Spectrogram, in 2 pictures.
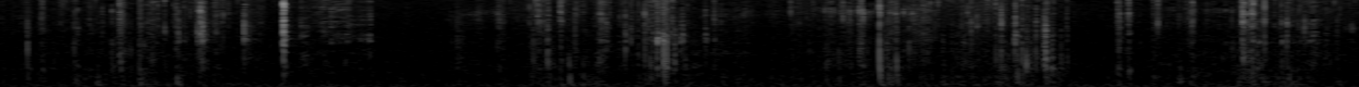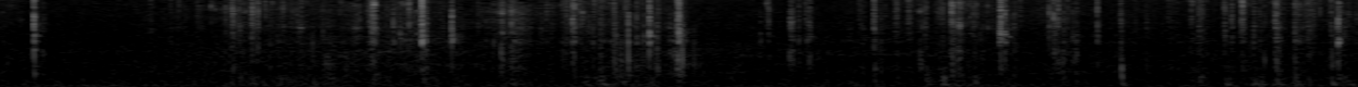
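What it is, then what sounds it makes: Bar soap being carved. A palm-sized solid blue Cuticura bar soap, held in the hand, is shaved and carved with a metal utility knife blade. Dry, crisp scraping and crunching strokes come in quick irregular bursts across the whole clip, bright and hissy with little low end. Thin flakes peel off the bar with a crinkly, tearing texture.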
